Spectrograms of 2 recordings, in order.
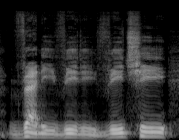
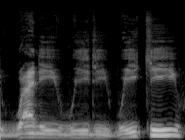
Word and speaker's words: veni vidi vici: Latin I believe the the V should be pronounced as a w so as ridiculous as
